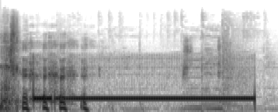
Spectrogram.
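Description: A telephone call to a Chinese takeaway going unanswered: a single steady, mid-pitched telephone tone drones for about two seconds and then cuts off abruptly, with brief voice-like sounds at the very start.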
